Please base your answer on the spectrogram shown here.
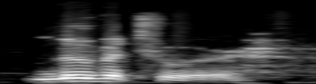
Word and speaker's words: Louverture: And then once I got into Louverture, is it how you pronounce Louverture? Louverture. Louverture. Sorry, that's French.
